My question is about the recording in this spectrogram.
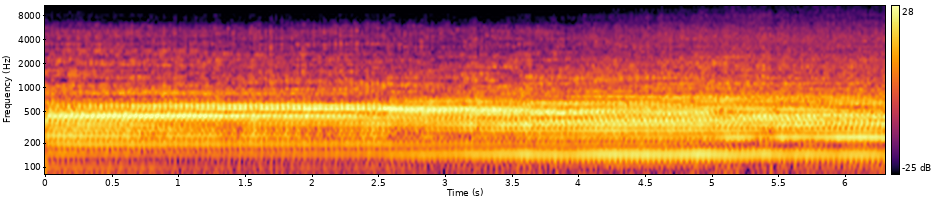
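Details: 2.0 Honda Accord just after a PRL catless downpipe install, not yet tuned: loud, steady, high cold-start idle with a deep even drone and no ticking or puffing from the exhaust joints. No exhaust leaks.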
